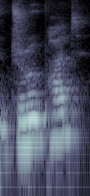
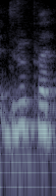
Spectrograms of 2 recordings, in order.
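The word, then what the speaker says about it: Dhrupad: But yeah, so I was interested about the musical is it practice of Drupad? Am I saying it right? So that's Drupad.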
